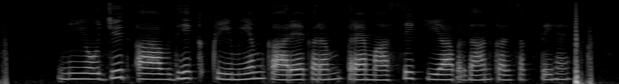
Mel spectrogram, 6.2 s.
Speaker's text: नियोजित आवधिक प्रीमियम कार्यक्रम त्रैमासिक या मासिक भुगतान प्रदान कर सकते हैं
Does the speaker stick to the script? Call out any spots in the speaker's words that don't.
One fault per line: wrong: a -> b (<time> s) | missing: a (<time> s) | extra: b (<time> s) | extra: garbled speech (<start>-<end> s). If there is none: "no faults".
missing: मासिक भुगतान (4.5 s)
